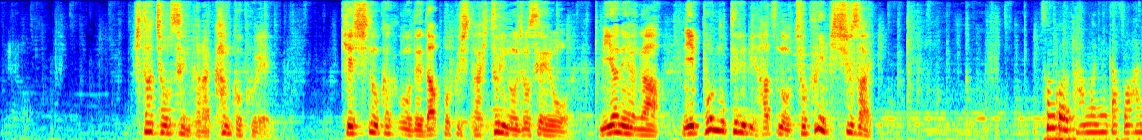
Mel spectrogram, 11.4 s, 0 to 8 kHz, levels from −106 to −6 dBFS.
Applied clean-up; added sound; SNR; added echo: neural separator model SepFormer DNS4.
